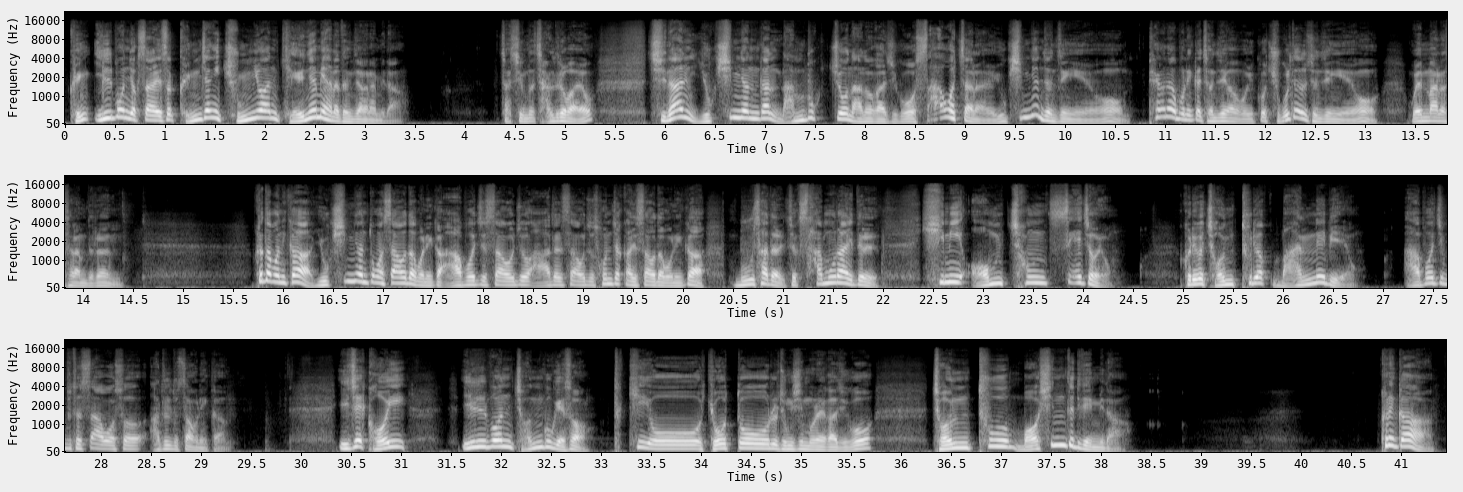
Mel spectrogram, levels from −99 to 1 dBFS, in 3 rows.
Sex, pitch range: male, 130-215 Hz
